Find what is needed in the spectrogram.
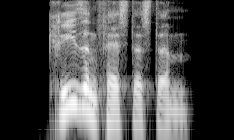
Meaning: strong dative masculine/neuter singular superlative degree of krisenfest
- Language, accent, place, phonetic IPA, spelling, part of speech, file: German, Germany, Berlin, [ˈkʁiːzn̩ˌfɛstəstəm], krisenfestestem, adjective, De-krisenfestestem.ogg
